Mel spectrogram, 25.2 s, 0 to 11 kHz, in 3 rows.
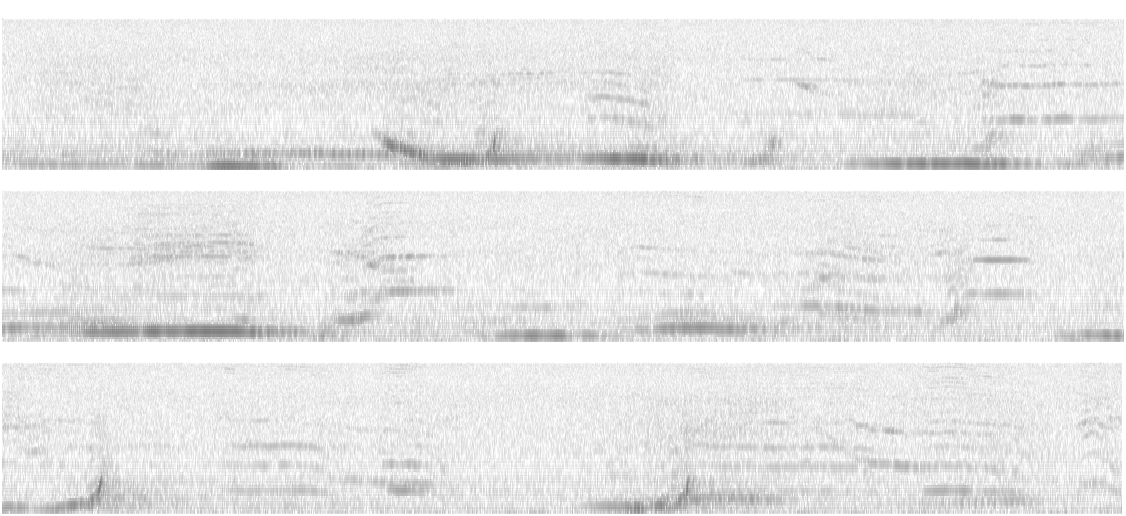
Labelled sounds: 3.7	4.9	humpback whale, 0.80 to 2.7 kHz
5.8	6.3	humpback whale, 1.6 to 2.3 kHz
7.3	8.1	humpback whale, 0.90 to 3.1 kHz
9.1	10.3	humpback whale, 1.8 to 3.2 kHz
10.9	11.8	humpback whale, 0.80 to 6.1 kHz
13.0	13.7	humpback whale, 1.3 to 7.1 kHz
14.3	15.1	humpback whale, 1.2 to 2.6 kHz
15.6	16.1	humpback whale, 0.86 to 3.0 kHz
18.6	20.0	humpback whale, 0.93 to 7.3 kHz
22.0	24.5	humpback whale, 0.80 to 7.2 kHz
24.9	25.2	humpback whale, 2.0 to 2.4 kHz

